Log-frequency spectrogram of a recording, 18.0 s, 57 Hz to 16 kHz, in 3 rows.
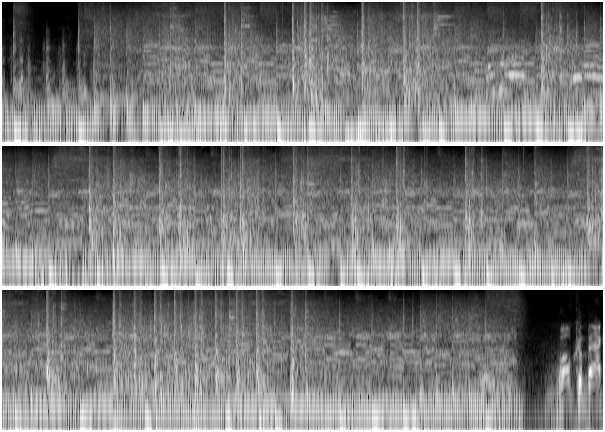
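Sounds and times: rifle gunfire: 0:02.1 - 0:04.6, 0:05.4 - 0:05.8, 0:06.8 - 0:11.1, 0:11.8 - 0:15.3.

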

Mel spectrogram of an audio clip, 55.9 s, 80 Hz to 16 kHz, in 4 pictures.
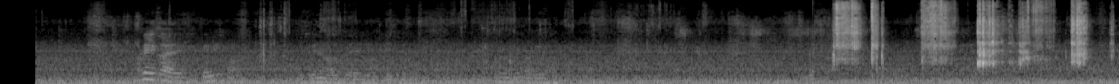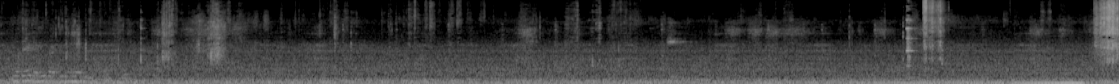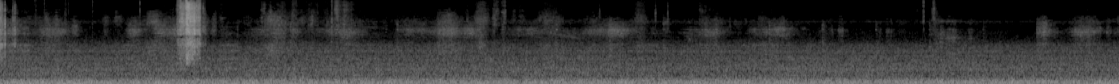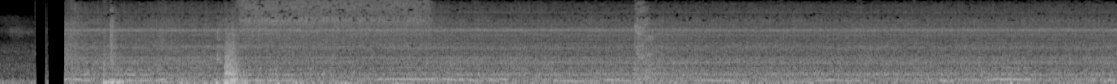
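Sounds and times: steady low hum: 0:00.4 - 0:55.9.

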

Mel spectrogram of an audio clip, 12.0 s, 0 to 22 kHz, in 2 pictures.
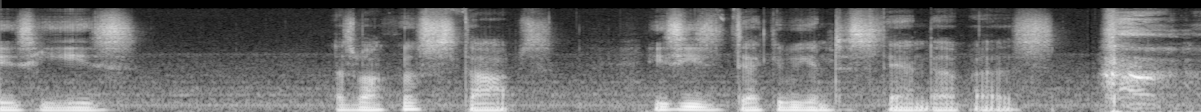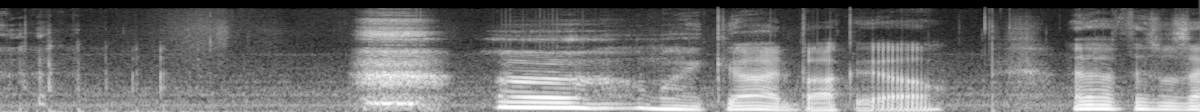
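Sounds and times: person's sharp intake of breath: 0:07.8 - 0:08.4.

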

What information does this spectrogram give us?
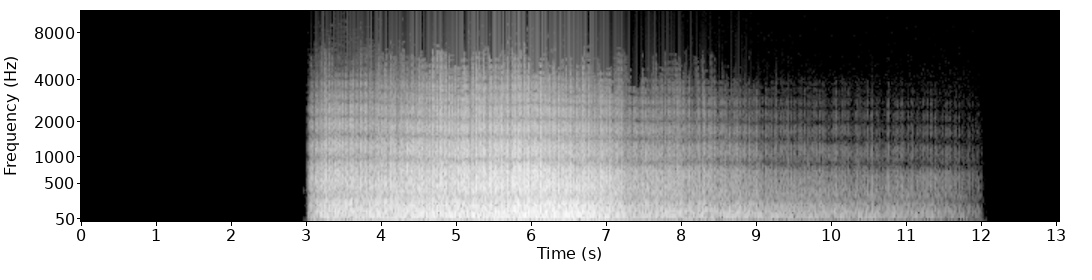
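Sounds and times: rocket engine roar: 0:03.1 - 0:10.2.

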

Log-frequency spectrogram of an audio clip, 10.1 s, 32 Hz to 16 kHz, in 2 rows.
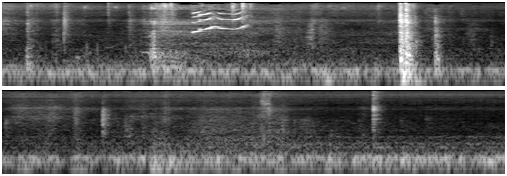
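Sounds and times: low machinery hum: 0:00.0 - 0:10.0.

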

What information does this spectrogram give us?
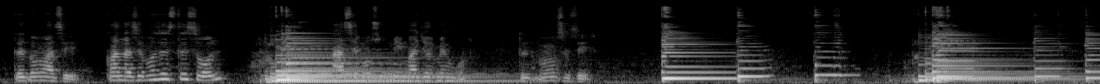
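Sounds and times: classical guitar fingerpicked: 0:02.4 - 0:11.0.

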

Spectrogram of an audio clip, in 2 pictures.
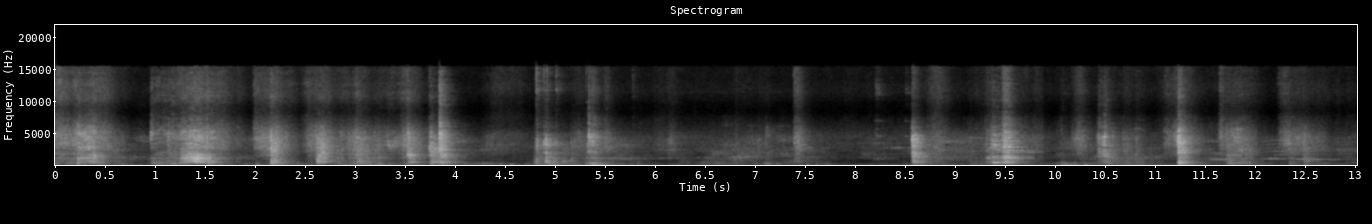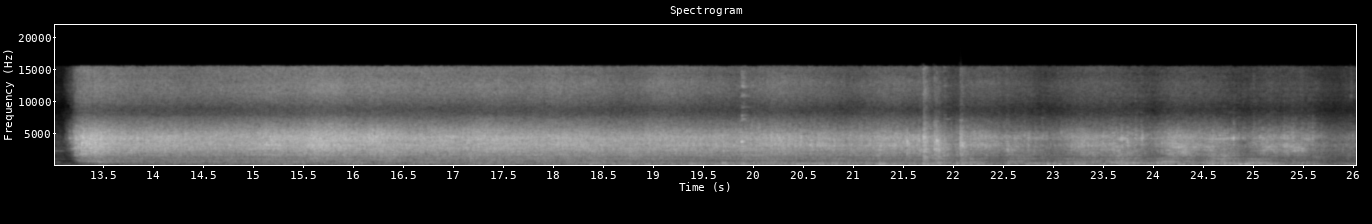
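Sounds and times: steel ladle scraping pan: 0:00.0 - 0:03.9, 0:09.2 - 0:12.5, 0:15.4 - 0:26.0
water hissing and bubbling in pan: 0:13.2 - 0:26.0
water pouring: 0:13.2 - 0:26.0.

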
